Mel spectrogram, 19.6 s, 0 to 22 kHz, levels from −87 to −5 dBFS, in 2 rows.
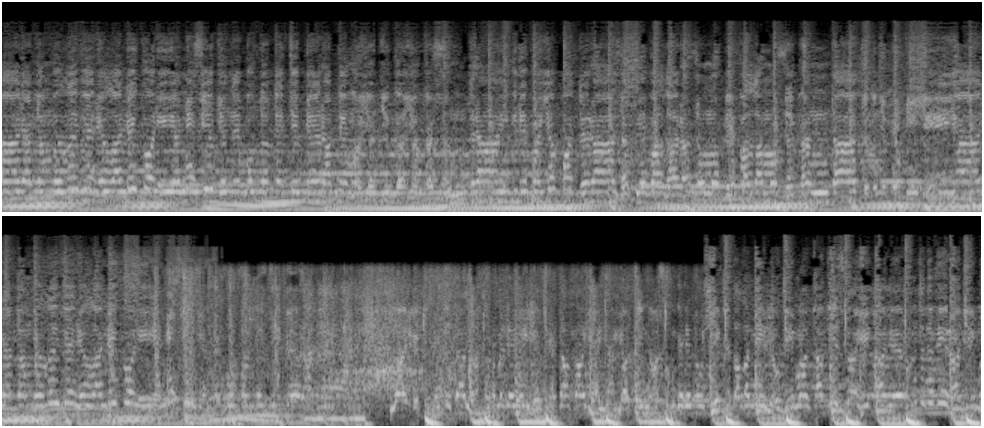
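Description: At 11.27 s a call bitrate drop sets in. The encoder was forced to spend far fewer bits, which fits a fall from about 32 kbps to about 10 kbps. Coding turns coarse, and the top end is cut from 20 kHz to 8 kHz, so the sound dulls. This lowest state holds for about 5.5 s. Quality returns by 16.87 s.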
